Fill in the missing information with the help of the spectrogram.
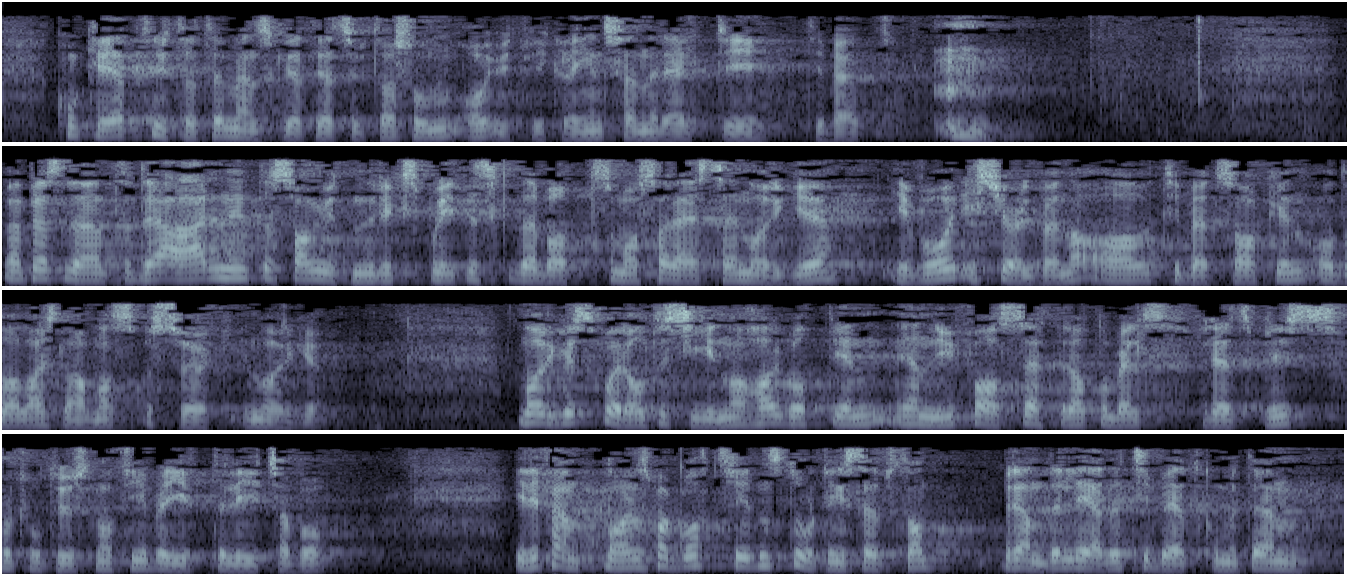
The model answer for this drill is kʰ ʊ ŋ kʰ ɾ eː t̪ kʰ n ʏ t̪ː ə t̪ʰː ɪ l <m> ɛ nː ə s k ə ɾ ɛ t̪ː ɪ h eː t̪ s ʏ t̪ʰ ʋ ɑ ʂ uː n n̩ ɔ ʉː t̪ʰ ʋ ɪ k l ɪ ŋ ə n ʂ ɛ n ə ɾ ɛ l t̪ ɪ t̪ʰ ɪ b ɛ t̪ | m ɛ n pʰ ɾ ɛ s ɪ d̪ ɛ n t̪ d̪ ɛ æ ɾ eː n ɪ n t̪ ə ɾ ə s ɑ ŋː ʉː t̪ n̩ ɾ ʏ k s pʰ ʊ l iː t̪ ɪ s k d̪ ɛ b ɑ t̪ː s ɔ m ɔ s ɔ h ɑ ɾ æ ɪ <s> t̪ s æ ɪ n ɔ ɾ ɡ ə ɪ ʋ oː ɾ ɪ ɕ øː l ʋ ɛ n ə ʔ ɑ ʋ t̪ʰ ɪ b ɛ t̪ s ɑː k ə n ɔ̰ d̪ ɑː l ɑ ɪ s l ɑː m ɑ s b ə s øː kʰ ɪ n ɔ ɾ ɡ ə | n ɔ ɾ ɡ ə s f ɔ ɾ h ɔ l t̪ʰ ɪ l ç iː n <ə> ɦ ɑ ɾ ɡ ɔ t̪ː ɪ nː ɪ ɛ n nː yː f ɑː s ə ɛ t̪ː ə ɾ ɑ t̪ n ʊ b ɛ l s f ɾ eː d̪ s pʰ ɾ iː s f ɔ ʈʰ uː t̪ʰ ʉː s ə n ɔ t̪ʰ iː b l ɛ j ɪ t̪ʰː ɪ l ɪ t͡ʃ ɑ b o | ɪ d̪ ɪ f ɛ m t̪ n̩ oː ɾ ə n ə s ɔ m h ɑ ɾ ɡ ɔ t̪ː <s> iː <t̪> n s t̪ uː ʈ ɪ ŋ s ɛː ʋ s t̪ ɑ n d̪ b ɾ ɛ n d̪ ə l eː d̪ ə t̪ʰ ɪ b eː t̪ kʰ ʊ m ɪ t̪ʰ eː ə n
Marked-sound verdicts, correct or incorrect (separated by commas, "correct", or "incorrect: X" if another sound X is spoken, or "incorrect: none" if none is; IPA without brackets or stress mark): correct, correct, incorrect: ɑ, correct, incorrect: d̪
